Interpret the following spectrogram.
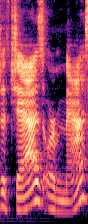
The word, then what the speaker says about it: Maz: Maz Canada ma mazanada Canada mass Canada I'm so bad at pronouncing things you all probably know by now. Uh but mass not ma it's mass.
